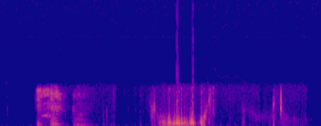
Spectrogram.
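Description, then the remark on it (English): A short run of small coughs and throat-clearing sounds, in three bursts with the middle one loudest, and no talking. “I'm sorry, I know you had a little cough there.”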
